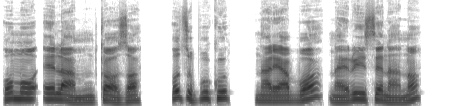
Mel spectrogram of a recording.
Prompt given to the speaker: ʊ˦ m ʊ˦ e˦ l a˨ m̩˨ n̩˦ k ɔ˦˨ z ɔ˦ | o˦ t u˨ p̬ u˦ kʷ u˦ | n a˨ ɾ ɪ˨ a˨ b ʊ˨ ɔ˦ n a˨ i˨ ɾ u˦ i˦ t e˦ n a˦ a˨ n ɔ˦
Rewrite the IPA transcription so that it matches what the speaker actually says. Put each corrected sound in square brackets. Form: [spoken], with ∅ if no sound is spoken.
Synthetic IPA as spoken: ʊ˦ m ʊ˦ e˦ l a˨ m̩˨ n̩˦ k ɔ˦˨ z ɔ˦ | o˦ t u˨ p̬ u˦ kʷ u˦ | n a˨ ɾ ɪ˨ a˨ b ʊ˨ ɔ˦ n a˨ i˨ ɾ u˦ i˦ [s] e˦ n [a˨] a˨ n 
